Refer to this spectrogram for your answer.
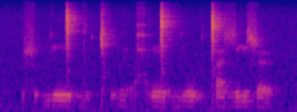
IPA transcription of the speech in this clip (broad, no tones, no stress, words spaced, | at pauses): ɬṵbiŋ͡ǀḭ dṵǀʰṵ ɦɛ̰ħɛ̰ ŋ͡ǀɛ̰biwṵǀa ɮiɮœ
